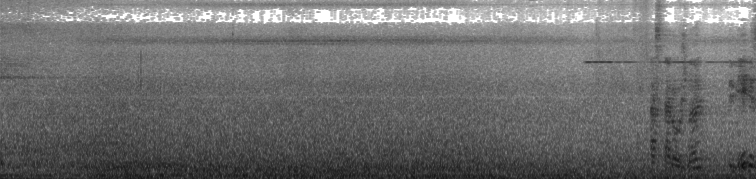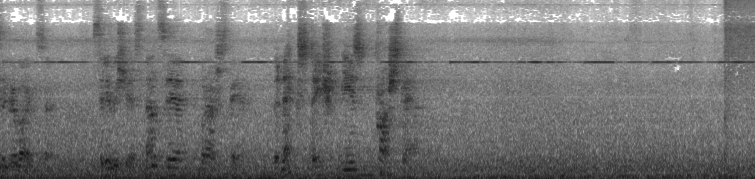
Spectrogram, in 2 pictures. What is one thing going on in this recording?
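A subway train rumbles and hums steadily.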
